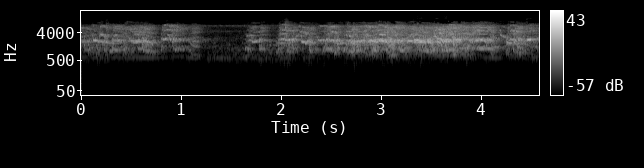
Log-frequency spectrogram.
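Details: Chorus of a yellow-faced parrot flock: raspy, buzzy squawks overlapping in a steady harsh chatter, with a short lull before it swells again.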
